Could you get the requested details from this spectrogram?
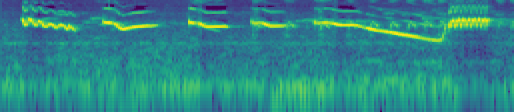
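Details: Jalak Suren, the Asian pied starling, in lively varied song for luring other birds: clear descending whistled slurs, ending in a long falling whistle that jumps abruptly to a high sustained note.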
